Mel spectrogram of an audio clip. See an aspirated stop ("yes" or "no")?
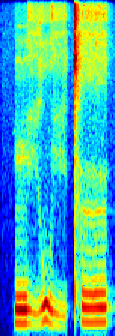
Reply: yes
